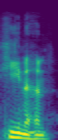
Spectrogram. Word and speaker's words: Heneghan: because we started with Heneghan, and then we eventually plucked up the courage to walk up to the lads and say, 140. okay, tell us how to say it. And they said, Heneghan.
